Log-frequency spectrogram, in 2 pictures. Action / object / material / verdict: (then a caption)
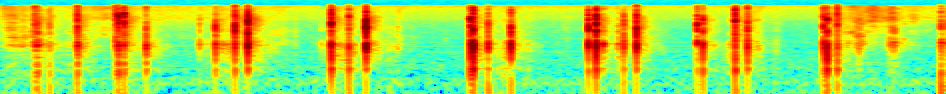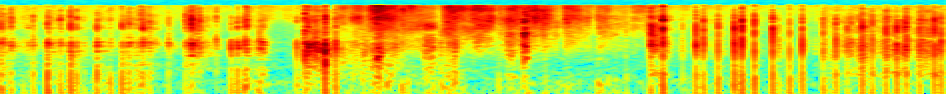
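scrape / paper-covered cardboard hardcover book / cardboard / none. Fingertips and nails scratch and tap the front cover of a small yellow Peanuts hardcover book, "Thoughts on Getting Well", with a printed paper-covered board cover, held closed in the hands. The sound is a dense series of short, dry taps and crackly scratches, with sharp clicks and rough, papery scratching that builds into a near-continuous rasp in the second half.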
